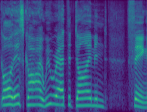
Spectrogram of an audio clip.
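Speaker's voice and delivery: put-on New York accent. Retelling what a woman said when he bought a comic, in a New York accent. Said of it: "she had that New York accent".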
